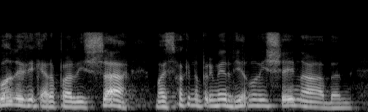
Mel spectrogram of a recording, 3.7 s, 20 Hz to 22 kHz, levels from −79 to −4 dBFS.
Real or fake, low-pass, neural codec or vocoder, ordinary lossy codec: fake; none; codec, 16 kHz, 4 kbps, X-Codec, HuBERT features, trained on balanced general audio; none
